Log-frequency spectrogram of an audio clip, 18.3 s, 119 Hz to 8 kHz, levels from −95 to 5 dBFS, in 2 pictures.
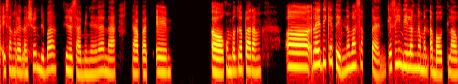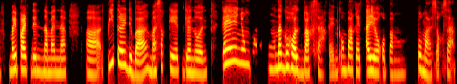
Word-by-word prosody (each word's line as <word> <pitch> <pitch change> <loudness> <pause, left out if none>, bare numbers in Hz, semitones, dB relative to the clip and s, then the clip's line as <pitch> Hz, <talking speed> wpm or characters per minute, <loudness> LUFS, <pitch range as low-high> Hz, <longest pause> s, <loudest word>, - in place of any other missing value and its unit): isang 240 -1 -5
relasyon 225 +5 -4
di 230 - -4
ba 255 +2 -1 0.2
sinasabi 220 -5 -3
nila 205 +3 -5
na 210 -1 -4 0.3
dapat, 210 -1 0 0.2
eh, 225 -1 -1 0.9
ah, 215 -2 +8
kumbaga 235 +2 0
parang, 230 -2 +2 0.5
ah, 280 -1 +8
ready 325 +2 +5
ka 370 - -1
din 255 -8 +1
na - - +1
masaktan. 295 - -4
Kasi 325 +4 -2
hindi 295 -2 -1
lang 275 -1 +1
naman 245 -2 -3
about 200 -3 -1
love 205 -2 -2 0.2
may 240 +1 +3
part 250 -1 +8
din 230 -2 -3
naman 215 0 -3
na, 215 - -3 0.5
ah, 200 -1 -1 0.2
bitter, 330 -1 +2
di 245 - 0
ba, 190 +3 +2
masakit, 235 0 -4
ganun. 210 -2 -3 0.3
Kaya 355 +5 +5
yun 355 -2 -3
yung 330 - -8
parang 260 -13 -14
nagho-hold 270 -5 +4
back 215 0 +2
sa'kin 100 - -14
kung 240 - -8
bakit 235 -2 -3
ayoko 225 -1 +2
pang 200 0 -12 0.3
pumasok 195 - -4
sa, - - -8
230 Hz, 155 wpm, -23 LUFS, 210-270 Hz, 0.9 s, ah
